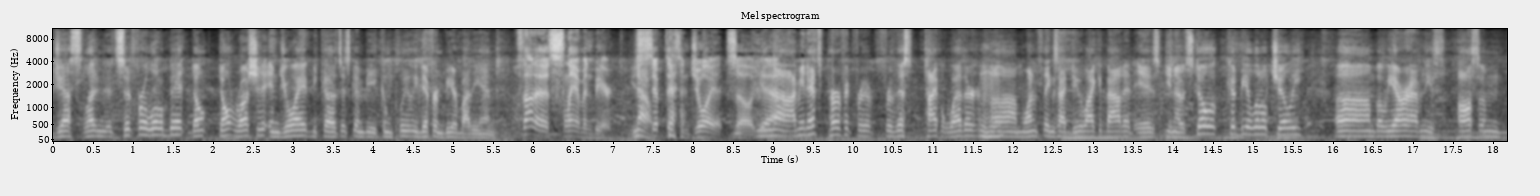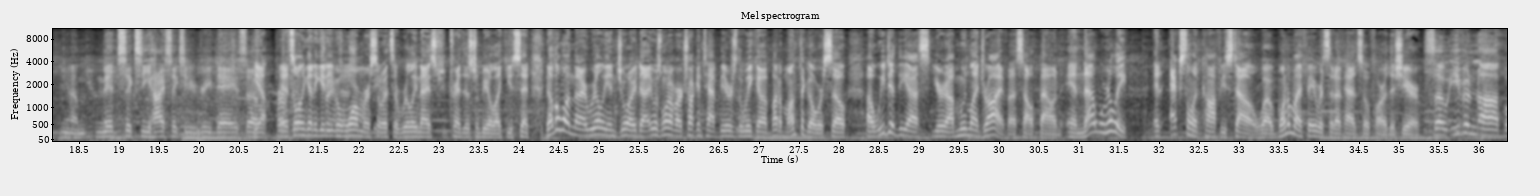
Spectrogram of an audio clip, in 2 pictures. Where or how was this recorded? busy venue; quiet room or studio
busy venue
